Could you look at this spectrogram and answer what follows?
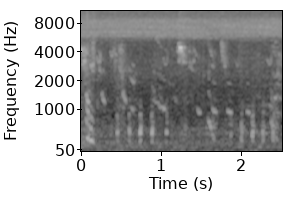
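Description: Soft, rapid clucking from a gamefowl rooster, a string of short repeated calls at moderate distance over a steady background hiss.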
